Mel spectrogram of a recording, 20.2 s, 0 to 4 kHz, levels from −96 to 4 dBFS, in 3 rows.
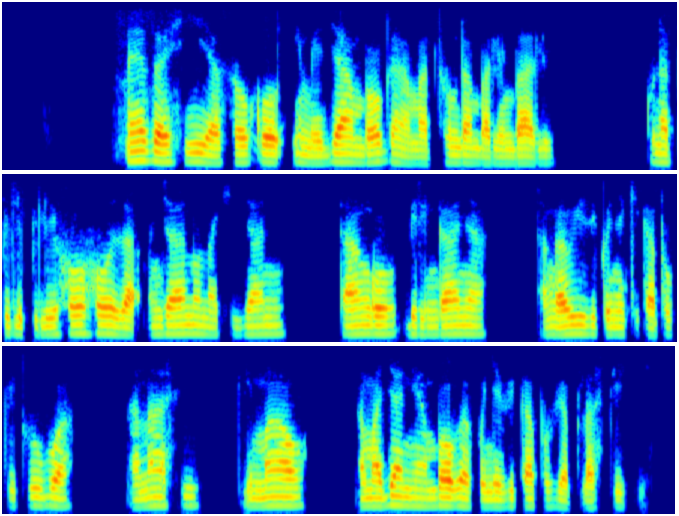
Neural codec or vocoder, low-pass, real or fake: none; 3.6 kHz; real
